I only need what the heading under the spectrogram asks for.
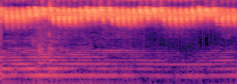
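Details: Cigun master song in full rapid close-fired style, meant for training magpie-robins and leafbirds: an unbroken, high, buzzy stream of quick pulsed notes with slight wavering pitch, over a low background hum.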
